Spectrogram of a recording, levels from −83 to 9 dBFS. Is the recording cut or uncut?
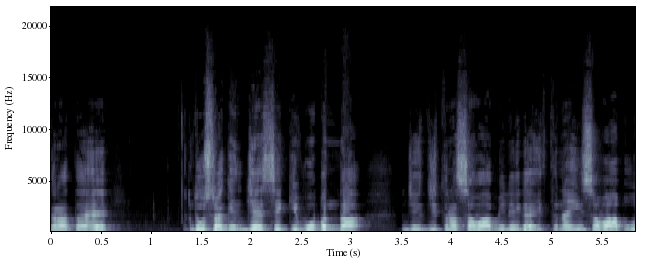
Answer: uncut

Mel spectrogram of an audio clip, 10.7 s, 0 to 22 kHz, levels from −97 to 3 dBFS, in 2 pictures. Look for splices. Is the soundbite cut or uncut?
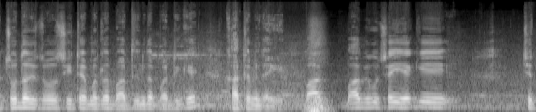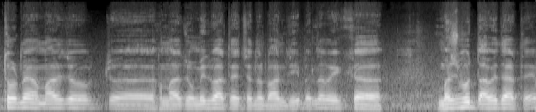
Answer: cut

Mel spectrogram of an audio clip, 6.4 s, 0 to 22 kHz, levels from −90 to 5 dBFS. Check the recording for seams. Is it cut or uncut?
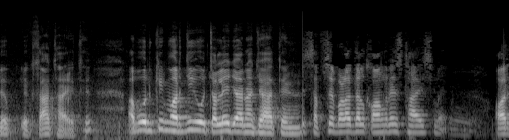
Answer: cut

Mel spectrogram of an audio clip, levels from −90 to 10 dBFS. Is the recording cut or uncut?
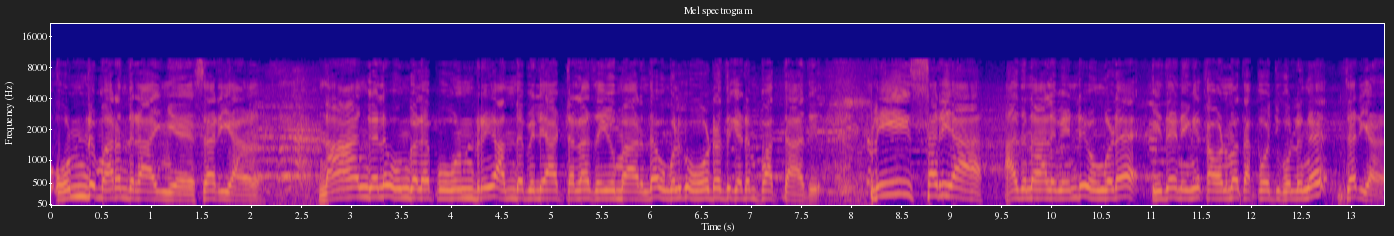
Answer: uncut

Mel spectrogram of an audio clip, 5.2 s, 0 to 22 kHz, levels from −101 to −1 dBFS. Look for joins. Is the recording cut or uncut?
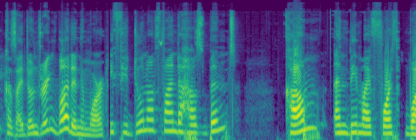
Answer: cut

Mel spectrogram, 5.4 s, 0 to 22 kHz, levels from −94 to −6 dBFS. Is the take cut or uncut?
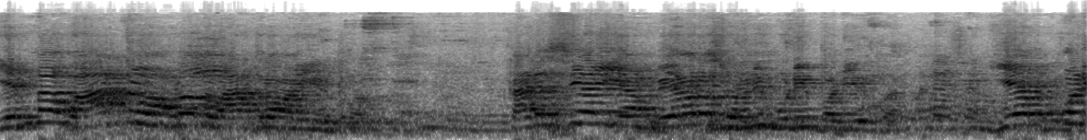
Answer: uncut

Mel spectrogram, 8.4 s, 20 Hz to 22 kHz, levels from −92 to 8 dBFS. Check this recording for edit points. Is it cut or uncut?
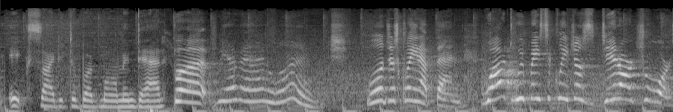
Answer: cut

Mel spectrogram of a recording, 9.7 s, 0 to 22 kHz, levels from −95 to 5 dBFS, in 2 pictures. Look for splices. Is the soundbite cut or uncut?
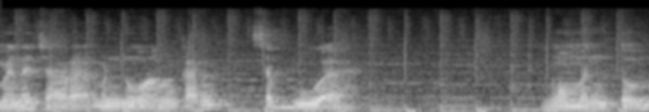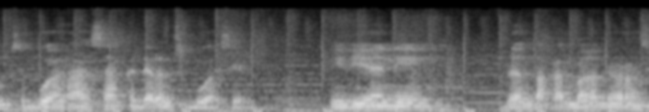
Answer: cut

